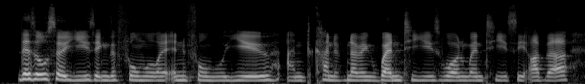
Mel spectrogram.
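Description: Speaking fairly quickly with an English accent, a woman keeps a monotone, flat intonation and hardly any pauses while her loudness swings widely, on a very clean recording with a silent background. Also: medium pitch for a woman. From England. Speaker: language learner. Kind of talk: interview.

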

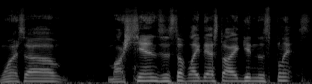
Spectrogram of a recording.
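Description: On a very clean recording against total silence, a man speaks in a bright, sharp tone. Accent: Southern US. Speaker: hip hop artist and rapper. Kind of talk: casual interview chat.

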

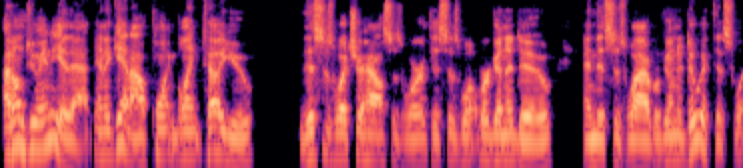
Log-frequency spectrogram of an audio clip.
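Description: A man with an American accent has an ordinary speaking voice at a medium pitch and lively intonation. He talks at a fairly quick pace, and the sound is dry and close with no echo. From Chesapeake, Virginia, US. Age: 50s. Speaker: real estate agent. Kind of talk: casual interview. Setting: video call.

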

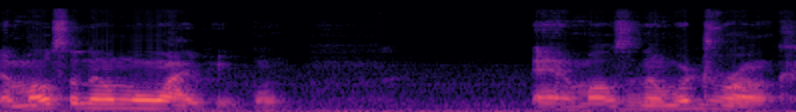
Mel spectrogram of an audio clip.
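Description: With a dark, mellow tone, a man talks at a medium pitch and a moderate pace. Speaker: podcast host. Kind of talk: casual banter. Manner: playful, joking.

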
